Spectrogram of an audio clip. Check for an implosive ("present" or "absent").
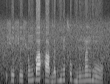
absent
